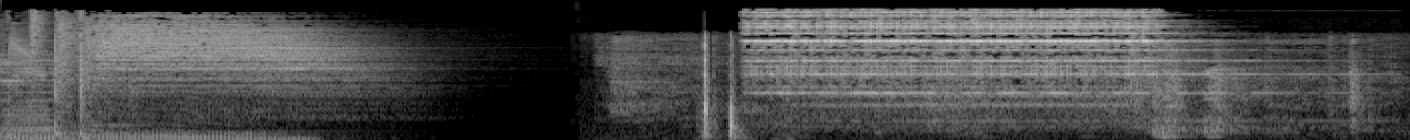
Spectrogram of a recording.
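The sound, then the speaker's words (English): A bright electric bell rings loudly, followed by a pause of silence and then a second burst of shrill, sustained ringing with a couple of sharp clicks, fading out at the end; it cues the chat segment of the show Chatting from the Word. “Now, when you hear the bell, you know it's time for our chat.”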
